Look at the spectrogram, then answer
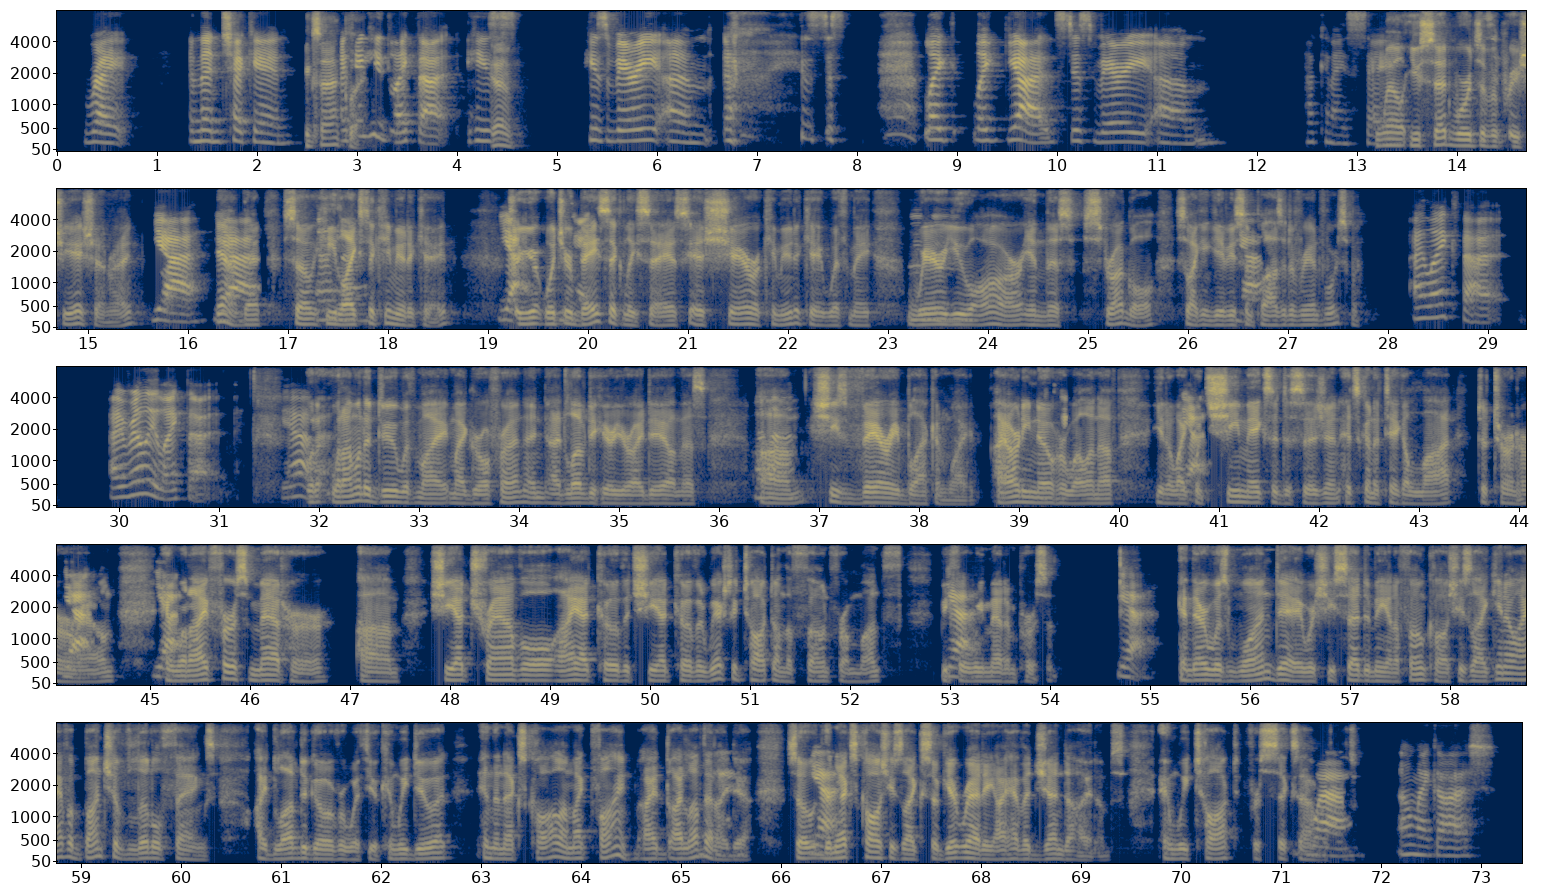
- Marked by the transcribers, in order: other background noise; laugh; laughing while speaking: "he's just"; tapping
- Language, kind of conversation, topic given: English, unstructured, How can practicing gratitude change your outlook and relationships?
- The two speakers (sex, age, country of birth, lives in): female, 50-54, United States, United States; male, 65-69, United States, United States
